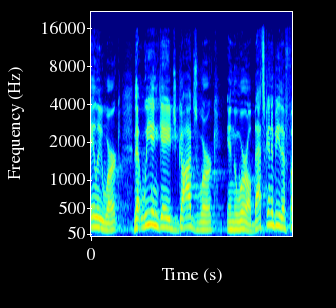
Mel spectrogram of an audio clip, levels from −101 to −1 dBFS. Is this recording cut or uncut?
uncut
